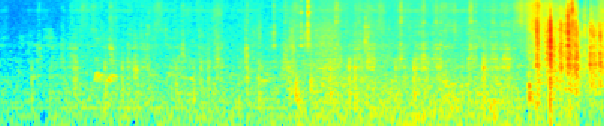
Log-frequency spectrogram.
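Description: Pencil scratching on paper as loops are drawn. Near the end comes a louder, sharp rustle of the paper sheet being handled.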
